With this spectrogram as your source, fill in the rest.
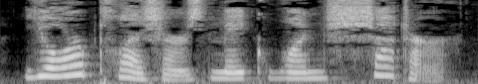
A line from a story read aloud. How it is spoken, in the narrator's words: his sister exclaimed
